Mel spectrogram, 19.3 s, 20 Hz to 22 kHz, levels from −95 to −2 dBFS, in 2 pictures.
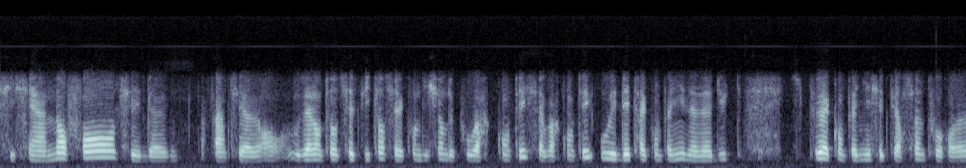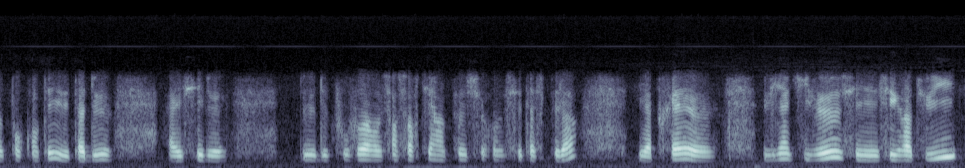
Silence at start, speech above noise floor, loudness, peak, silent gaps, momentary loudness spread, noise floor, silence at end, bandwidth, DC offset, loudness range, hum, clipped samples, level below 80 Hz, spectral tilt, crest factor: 0 s; 23 dB; -26 LUFS; -6 dBFS; none; 14 LU; -48 dBFS; 0.1 s; 7.4 kHz; under 0.1%; 5 LU; none; under 0.1%; -66 dBFS; -5.5 dB/octave; 20 dB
